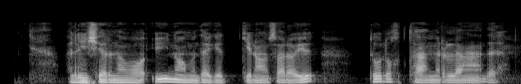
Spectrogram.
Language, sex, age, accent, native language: Uzbek, male, 25-34, Navoiy, Uzbek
